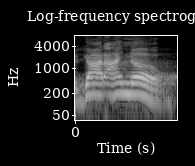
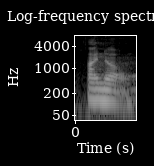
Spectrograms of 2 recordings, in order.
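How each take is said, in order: First: Loud, sure of himself, high; loud boasting I know; loud proud claim. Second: Said in the usual way. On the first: Shown as a demonstration. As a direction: declare it to God with pride.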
